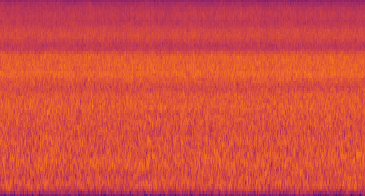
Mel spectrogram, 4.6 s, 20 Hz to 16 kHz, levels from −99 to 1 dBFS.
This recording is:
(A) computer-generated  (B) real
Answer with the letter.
B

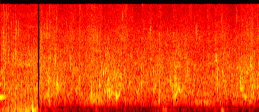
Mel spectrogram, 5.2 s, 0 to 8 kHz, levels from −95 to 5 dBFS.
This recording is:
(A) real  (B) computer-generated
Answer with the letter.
A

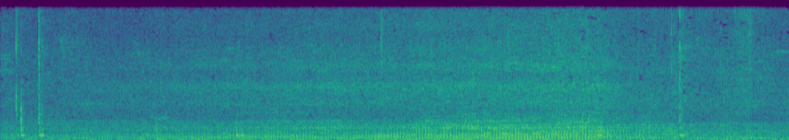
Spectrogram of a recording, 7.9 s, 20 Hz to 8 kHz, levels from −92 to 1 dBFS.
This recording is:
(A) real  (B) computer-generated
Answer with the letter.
A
